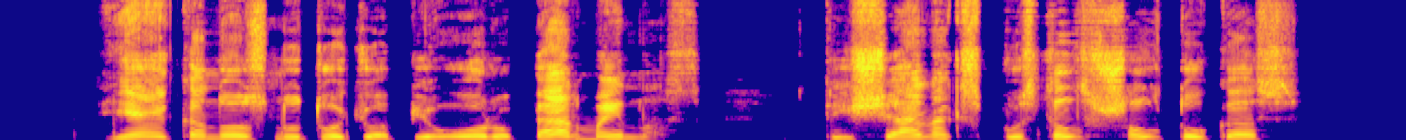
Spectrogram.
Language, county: Lithuanian, Kaunas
